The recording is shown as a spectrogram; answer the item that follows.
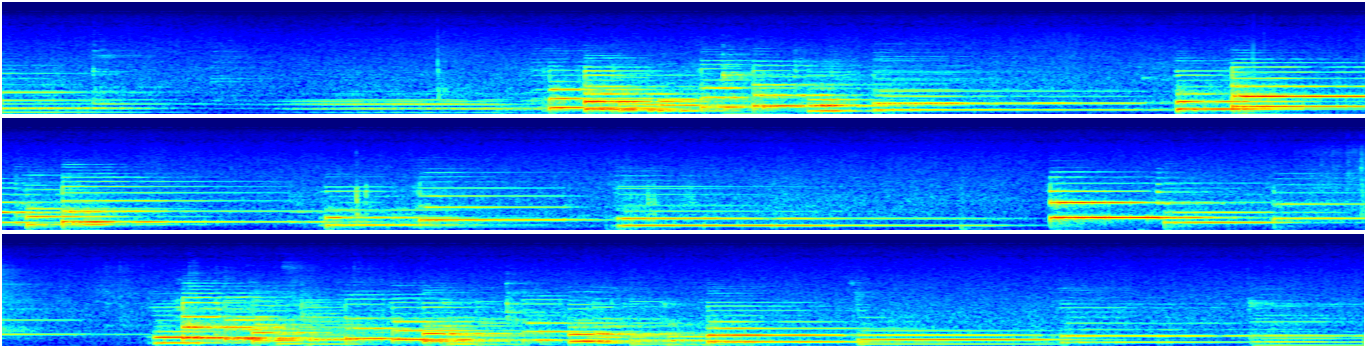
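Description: Hollow-body electric guitar and piano playing a slow, sparse jazz improvisation. The notes come in phrases that start loud and ring away, with short lulls between them.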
